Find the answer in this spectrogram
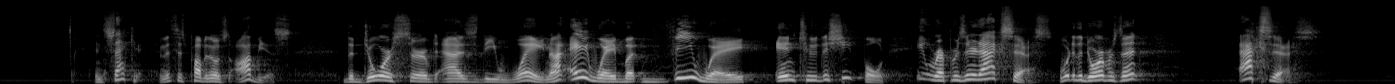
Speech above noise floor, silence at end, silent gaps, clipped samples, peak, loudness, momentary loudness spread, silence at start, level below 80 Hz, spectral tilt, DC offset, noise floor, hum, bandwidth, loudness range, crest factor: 44 dB; 0.85 s; none; under 0.1%; -4 dBFS; -25 LUFS; 18 LU; 0.95 s; -74 dBFS; -5 dB/octave; under 0.1%; -70 dBFS; none; 16 kHz; 4 LU; 22 dB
